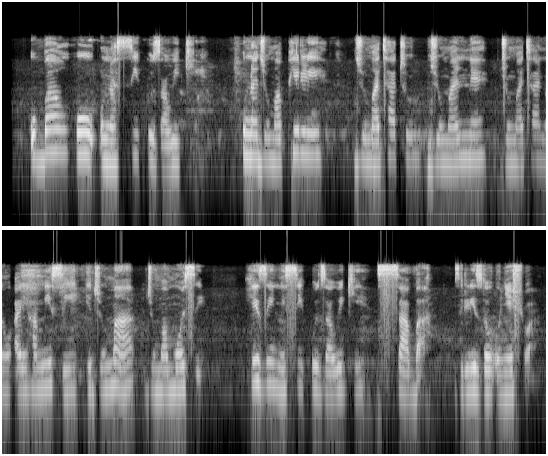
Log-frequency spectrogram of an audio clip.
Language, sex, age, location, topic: Swahili, female, 18-24, Kisumu, education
